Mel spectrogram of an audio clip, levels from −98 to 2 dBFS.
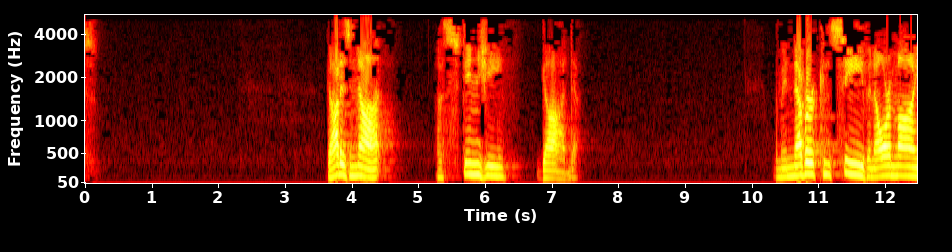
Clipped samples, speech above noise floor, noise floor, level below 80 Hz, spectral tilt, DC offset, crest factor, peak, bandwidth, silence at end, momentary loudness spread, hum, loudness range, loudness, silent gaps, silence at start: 0.2%; 59 dB; -72 dBFS; -60 dBFS; -8 dB/octave; under 0.1%; 18 dB; 0 dBFS; 5.4 kHz; 0 s; 18 LU; none; 10 LU; -14 LUFS; none; 0 s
